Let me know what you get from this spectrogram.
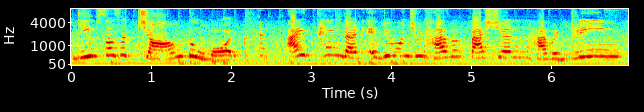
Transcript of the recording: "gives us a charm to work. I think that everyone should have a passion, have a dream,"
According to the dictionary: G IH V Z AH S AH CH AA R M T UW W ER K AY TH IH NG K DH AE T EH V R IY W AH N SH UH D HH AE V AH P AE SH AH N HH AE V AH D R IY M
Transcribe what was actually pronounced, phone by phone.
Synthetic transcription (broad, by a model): G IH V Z AH S AH CH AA M T UW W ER K AY T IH NG K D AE T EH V R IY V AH N SH UH D HH AE V AH F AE SH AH N HH AE V AH D R IY M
